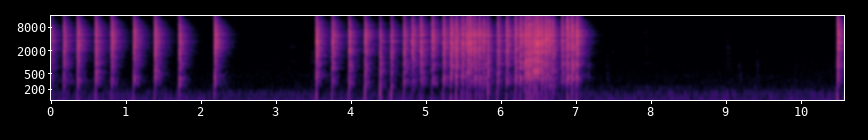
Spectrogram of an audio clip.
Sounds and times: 4.0s ratcheting noisemaker 7.2s

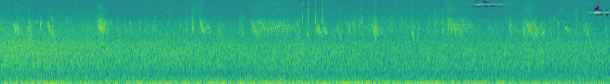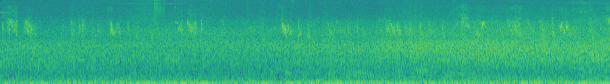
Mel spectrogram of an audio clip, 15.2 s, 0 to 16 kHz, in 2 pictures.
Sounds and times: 0.0s Suburban traffic 15.2s
0.0s birds on trees 15.2s

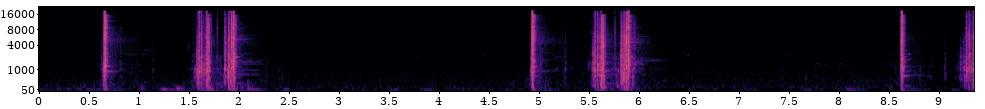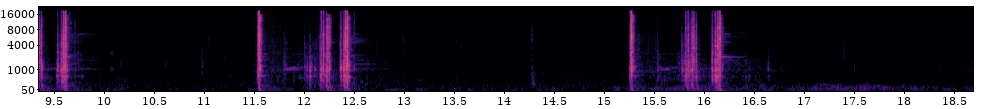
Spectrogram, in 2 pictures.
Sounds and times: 0.6s Cocking and dry-firing a 1873 Winchester rifle 2.3s
4.9s Cocking and dry-firing a 1873 Winchester rifle 6.2s
8.5s Cocking and dry-firing a 1873 Winchester rifle 9.9s
11.5s Cocking and dry-firing a 1873 Winchester rifle 12.6s
15.2s Cocking and dry-firing a 1873 Winchester rifle 16.7s

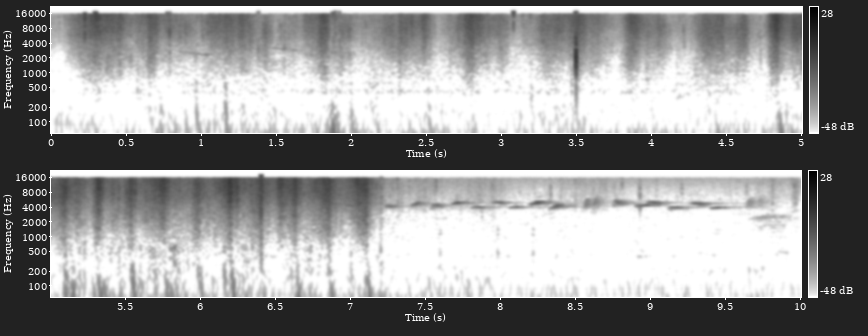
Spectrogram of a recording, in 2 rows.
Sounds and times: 0.0s Footsteps grass 7.3s

